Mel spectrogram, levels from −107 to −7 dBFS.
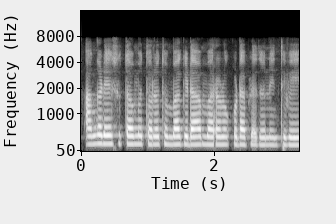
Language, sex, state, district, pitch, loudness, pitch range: Kannada, female, Karnataka, Bidar, 205 Hz, -16 LUFS, 200-210 Hz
